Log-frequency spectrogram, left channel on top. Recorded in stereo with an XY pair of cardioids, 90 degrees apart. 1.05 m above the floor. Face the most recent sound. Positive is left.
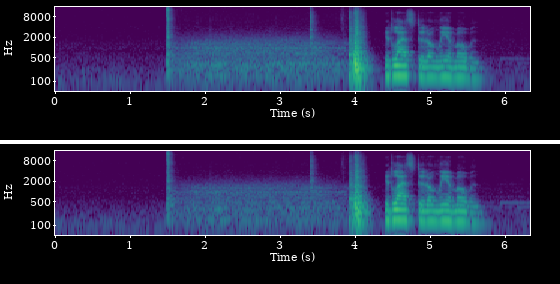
turn(degrees=-20)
